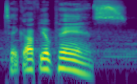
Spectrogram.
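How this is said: It is said in a deep, low voice. The request is much more likely to be followed. The speaker calls it right.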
